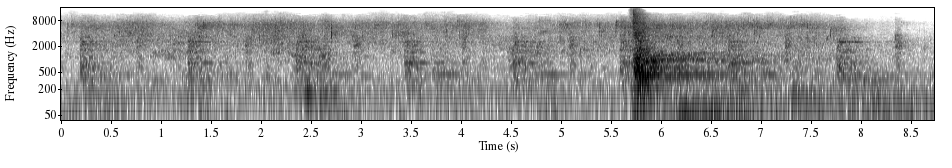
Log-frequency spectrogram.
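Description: Water running from a sink tap, splashing as someone washes at a washbasin. About six seconds in comes a single sudden loud hit, the loudest sound here, with a short ringing tail.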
